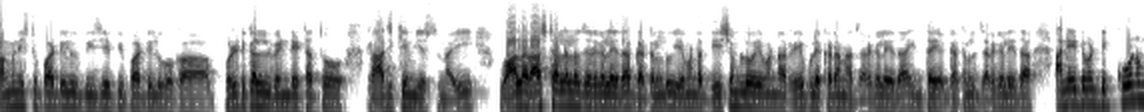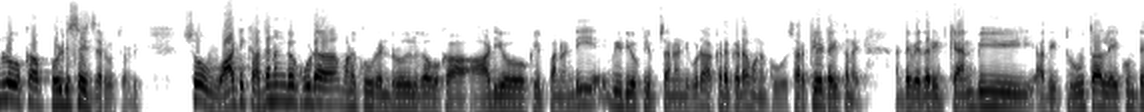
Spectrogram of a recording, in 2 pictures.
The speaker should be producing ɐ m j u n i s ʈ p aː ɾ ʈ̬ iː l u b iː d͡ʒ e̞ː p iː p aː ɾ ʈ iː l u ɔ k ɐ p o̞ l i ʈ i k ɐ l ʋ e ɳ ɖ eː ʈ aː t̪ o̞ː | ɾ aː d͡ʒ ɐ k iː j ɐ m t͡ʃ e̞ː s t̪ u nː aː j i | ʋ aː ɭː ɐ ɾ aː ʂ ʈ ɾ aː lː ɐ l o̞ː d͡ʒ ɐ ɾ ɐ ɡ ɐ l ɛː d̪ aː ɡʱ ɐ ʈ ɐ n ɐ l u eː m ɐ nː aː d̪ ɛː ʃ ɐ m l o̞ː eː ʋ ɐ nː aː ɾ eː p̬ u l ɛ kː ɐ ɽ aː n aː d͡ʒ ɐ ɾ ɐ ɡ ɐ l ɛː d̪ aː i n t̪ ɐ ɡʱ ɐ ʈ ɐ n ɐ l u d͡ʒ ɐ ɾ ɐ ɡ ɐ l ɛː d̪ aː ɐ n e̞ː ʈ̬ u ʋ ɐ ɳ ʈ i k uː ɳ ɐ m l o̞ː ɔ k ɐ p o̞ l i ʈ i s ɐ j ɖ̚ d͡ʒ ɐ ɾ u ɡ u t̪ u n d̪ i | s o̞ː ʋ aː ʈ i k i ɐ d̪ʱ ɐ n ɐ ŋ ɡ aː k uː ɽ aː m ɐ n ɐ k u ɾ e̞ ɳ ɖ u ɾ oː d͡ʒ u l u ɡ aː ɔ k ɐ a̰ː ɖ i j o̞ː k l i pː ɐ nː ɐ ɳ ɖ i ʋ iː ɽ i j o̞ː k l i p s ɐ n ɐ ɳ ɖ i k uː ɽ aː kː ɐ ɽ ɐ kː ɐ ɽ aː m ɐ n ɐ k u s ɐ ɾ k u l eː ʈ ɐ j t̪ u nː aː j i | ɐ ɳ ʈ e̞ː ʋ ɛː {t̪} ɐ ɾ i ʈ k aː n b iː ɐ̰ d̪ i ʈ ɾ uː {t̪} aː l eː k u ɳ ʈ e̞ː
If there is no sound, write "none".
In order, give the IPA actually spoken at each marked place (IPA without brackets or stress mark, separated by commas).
d̪, t̪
